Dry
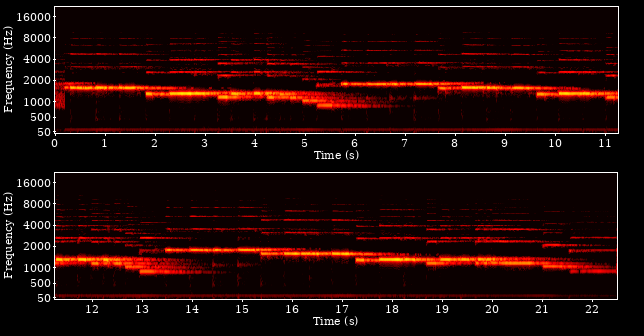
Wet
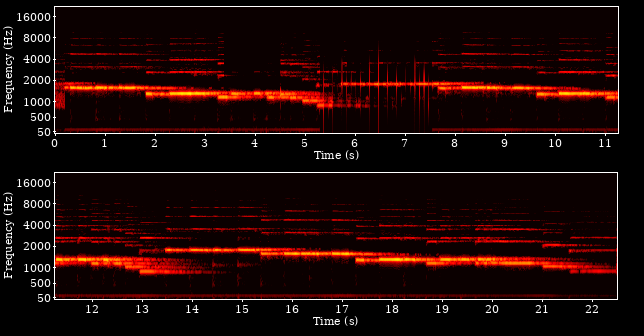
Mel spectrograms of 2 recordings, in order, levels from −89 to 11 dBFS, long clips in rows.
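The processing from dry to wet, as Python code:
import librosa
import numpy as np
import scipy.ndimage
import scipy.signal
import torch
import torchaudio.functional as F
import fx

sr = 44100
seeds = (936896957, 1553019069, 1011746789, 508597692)

y = fx.lowpass(x, sr, hz=1200.0, slope=24, at=(3.38, 4.51))
y = fx.filter_held_bandpass(y, sr, hz=11.0, low_hz=890.0, high_hz=3300.0, at=(5.29, 7.55))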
